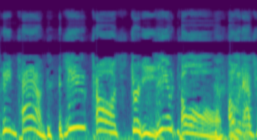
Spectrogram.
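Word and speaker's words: Eutaw: Utah. Oh, that's right down by the Inner Harbor. E-U-T-A-W. It's spelled Utah Street.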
